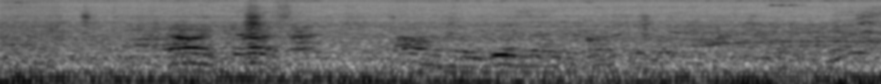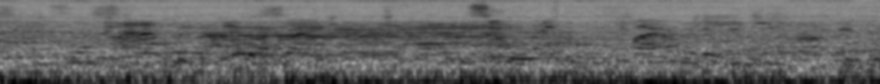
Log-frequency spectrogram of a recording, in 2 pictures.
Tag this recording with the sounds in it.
car horn, person or small group talking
